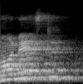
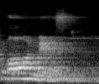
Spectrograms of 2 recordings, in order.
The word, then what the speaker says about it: honest: ये लिखा तो है हॉनेस्ट, क्या लिखा है, हॉनेस्ट, बट पढ़ते हैं ऑनेस्ट। जो पढ़ते हैं हमको उससे मतलब है, पढ़ना मतलब प्रोनाउंसिएट करना, उच्चारण निकालना। तो हमेशा उच्चारण क्या निकालते हैं, ऑनेस्ट ना, ऑनेस्ट, ये उच्चारण होता है हमारा।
